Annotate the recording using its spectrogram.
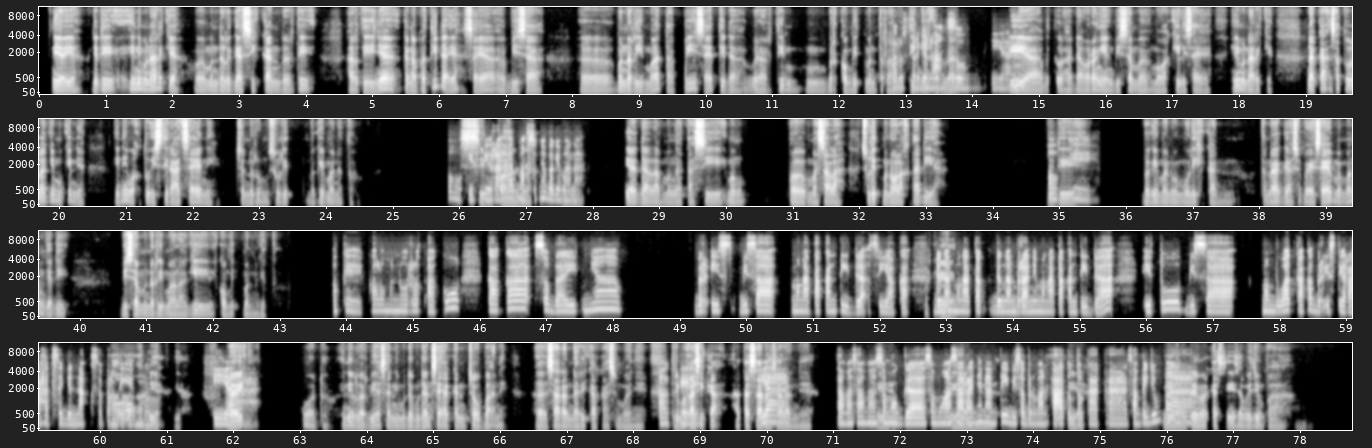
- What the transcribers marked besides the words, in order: tapping; "Sama-sama" said as "tama-sama"; other background noise
- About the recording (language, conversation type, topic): Indonesian, advice, Bagaimana cara mengatasi terlalu banyak komitmen sehingga saya tidak mudah kewalahan dan bisa berkata tidak?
